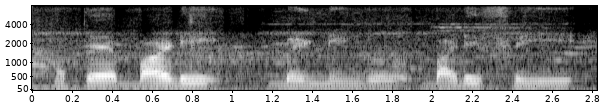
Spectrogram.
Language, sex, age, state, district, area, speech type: Kannada, male, 18-30, Karnataka, Mandya, urban, spontaneous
